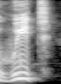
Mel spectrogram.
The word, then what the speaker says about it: which: আপনি বলেন, "I'm from Kishoreganj, which is famous for" আমরা অনেকে এটার উচ্চারণটা করি which। উচ্চারণটা কি হবে? which। H এর সাউন্ড সাইলেন্ট।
